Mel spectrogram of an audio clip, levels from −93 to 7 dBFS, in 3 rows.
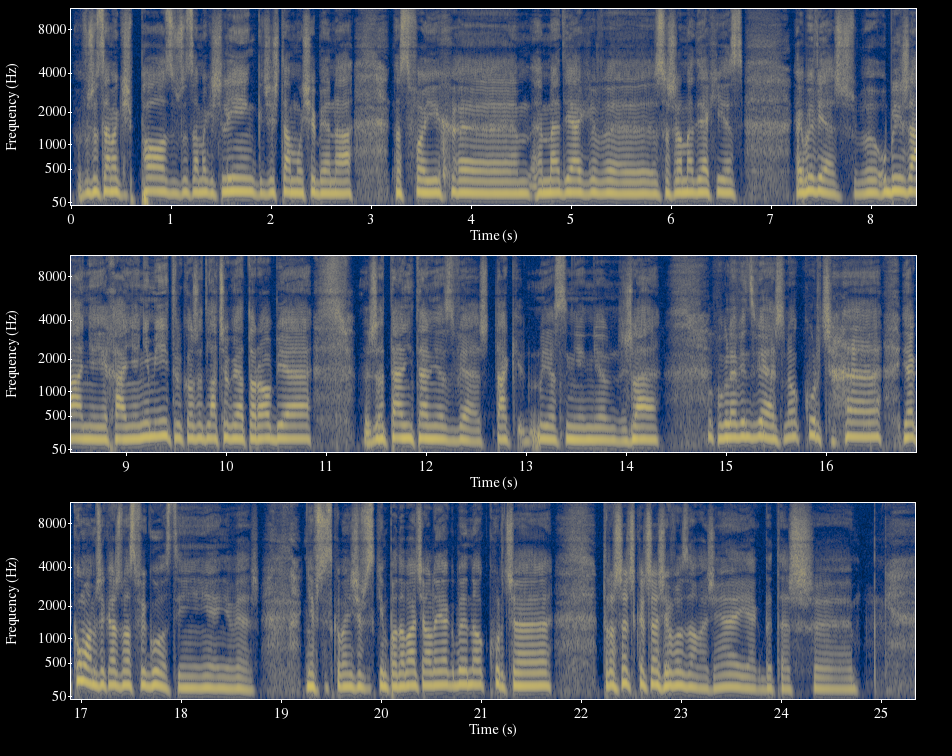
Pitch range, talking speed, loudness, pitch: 155-180 Hz, 185 wpm, -21 LUFS, 170 Hz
